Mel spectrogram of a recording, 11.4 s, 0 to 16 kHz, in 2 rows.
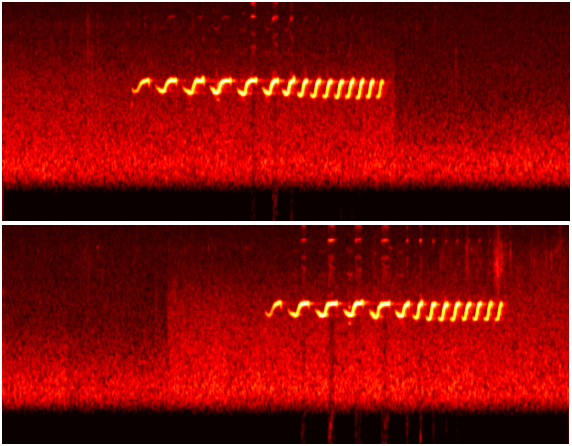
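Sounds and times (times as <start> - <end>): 
quiet hiss: 0.0 - 11.3
field sparrow song of whistled notes accelerating into a trill: 1.3 - 3.9, 8.3 - 10.8.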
